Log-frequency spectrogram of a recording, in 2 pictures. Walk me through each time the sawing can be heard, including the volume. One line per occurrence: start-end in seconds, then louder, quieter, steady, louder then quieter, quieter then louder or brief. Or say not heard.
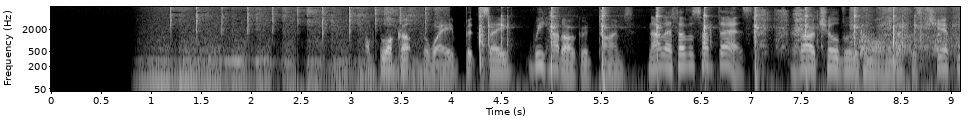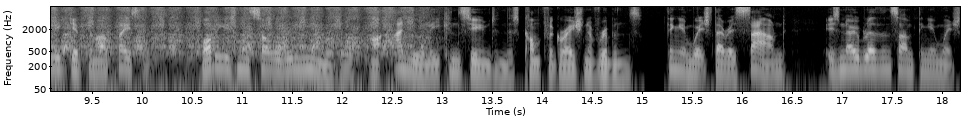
7.0-13.0 steady.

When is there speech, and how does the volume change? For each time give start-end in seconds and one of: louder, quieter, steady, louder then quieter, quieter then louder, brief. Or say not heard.
3.1-18.1 steady.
